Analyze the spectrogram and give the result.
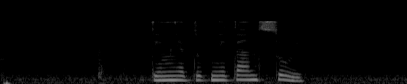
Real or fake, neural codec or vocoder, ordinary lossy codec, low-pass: real; none; none; none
